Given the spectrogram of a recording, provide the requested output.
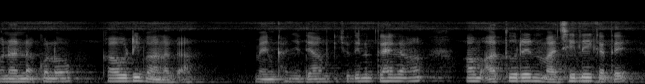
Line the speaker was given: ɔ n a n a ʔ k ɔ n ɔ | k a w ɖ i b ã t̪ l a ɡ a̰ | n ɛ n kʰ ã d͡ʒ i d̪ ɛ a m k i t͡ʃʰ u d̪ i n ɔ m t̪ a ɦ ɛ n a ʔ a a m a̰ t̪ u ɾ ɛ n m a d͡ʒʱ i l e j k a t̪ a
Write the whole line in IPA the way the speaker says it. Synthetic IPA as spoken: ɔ n a n a ʔ k ɔ n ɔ | k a w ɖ i b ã l a ɡ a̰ | m ɛ n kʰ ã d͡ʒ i d̪ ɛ a m k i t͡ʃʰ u d̪ i n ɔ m t̪ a ɦ ɛ n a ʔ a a m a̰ t̪ u ɾ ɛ n m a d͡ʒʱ i l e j k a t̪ ɛ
